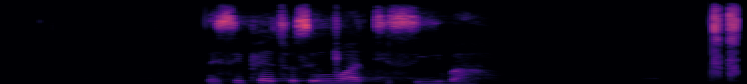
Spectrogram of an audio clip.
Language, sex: Zulu, female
